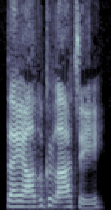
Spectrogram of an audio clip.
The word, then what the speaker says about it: Gulati: My full name is Gulati.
